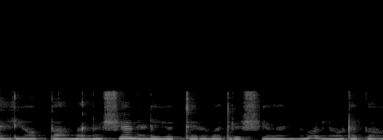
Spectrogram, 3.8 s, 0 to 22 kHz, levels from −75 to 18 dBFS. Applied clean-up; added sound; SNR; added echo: none; none; none; none.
